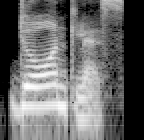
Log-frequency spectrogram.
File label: "dauntless", Indian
